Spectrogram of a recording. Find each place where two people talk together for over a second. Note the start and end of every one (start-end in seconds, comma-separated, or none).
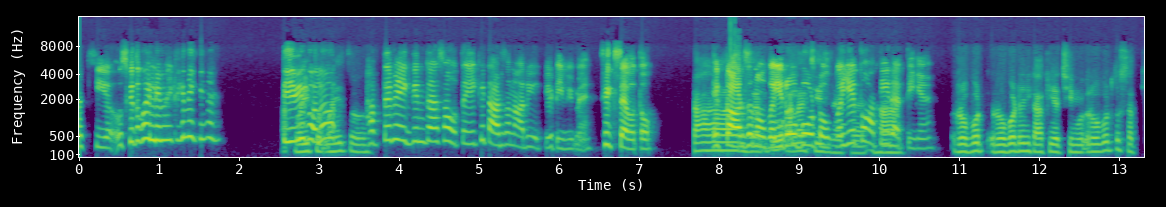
8.0-10.2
